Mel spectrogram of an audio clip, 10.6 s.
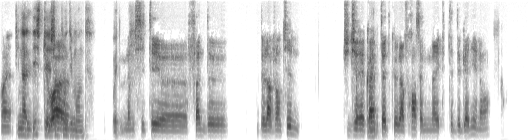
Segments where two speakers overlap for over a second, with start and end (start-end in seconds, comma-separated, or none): none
